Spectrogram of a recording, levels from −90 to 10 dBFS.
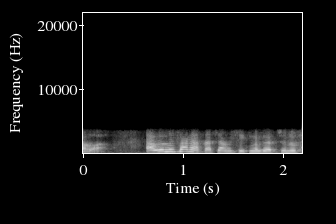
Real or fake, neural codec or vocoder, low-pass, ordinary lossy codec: fake; codec, 16 kHz, 1 kbps, X-Codec, HuBERT features, trained on balanced general audio; 3.6 kHz; Opus, 24 kbps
